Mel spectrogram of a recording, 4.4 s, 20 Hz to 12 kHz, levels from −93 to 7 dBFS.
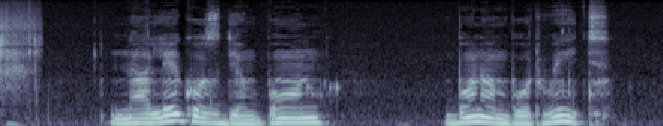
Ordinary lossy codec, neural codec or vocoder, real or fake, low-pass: none; none; real; none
